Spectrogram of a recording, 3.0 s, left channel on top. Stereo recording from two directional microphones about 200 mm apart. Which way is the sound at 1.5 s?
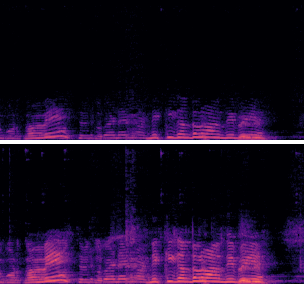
10° left (ahead or behind).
